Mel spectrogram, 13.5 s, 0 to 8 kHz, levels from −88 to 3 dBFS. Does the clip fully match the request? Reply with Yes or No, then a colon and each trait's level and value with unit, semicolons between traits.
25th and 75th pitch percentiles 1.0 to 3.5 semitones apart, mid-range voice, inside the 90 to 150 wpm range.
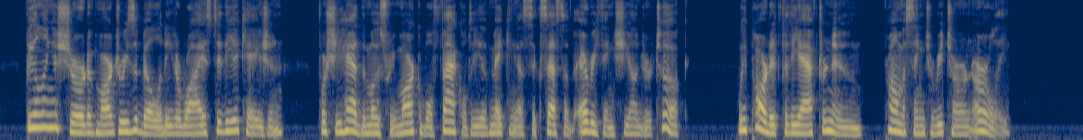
No: average, 4.6 semitones; medium, 175 Hz; average, 140 wpm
